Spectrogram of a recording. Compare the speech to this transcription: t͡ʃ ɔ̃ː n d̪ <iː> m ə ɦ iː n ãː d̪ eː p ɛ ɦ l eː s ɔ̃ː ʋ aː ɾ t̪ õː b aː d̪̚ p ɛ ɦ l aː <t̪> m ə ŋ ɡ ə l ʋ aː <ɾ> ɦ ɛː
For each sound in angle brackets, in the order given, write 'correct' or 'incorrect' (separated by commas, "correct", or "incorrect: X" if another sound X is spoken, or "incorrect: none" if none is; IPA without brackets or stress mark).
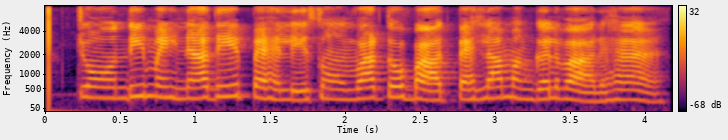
correct, incorrect: none, correct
